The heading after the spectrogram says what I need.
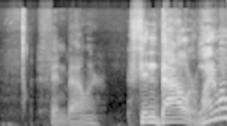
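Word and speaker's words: Finn Bálor: How do you pronounce his name? Finn Balor.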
